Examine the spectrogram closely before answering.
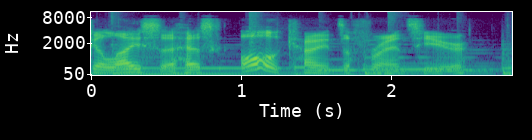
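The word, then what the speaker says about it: Elise: In French, if you have an S between two vowels, it turns into a Z sound. So, uh, force of habit. I know it's meant to be Elisa, but I'm [ __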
